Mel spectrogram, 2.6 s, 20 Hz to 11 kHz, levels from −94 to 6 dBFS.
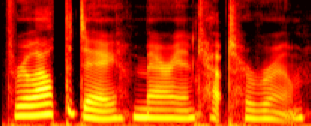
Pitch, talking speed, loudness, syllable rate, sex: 185 Hz, 160 wpm, -18 LUFS, 3.7 syllables/s, female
